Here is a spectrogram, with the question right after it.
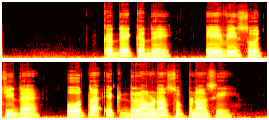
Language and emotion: Punjabi, neutral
